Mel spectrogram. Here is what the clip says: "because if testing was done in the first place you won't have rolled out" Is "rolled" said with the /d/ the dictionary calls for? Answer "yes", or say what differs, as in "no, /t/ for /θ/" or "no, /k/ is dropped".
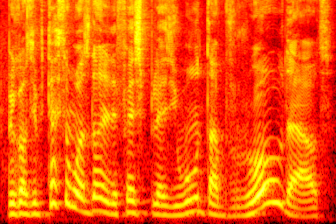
yes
